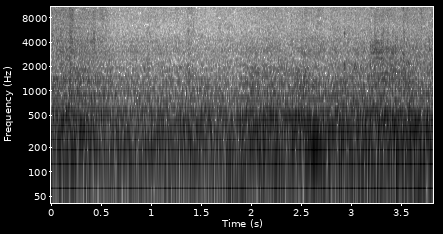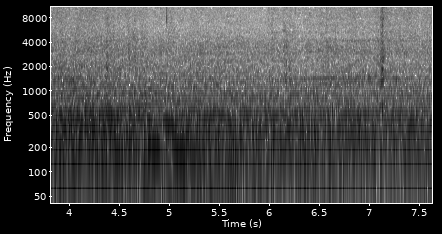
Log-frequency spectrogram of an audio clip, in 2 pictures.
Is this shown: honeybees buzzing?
yes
